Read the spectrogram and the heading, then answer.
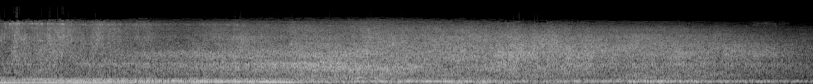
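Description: airplane passing overhead

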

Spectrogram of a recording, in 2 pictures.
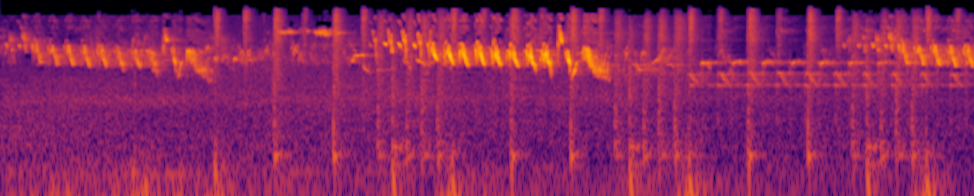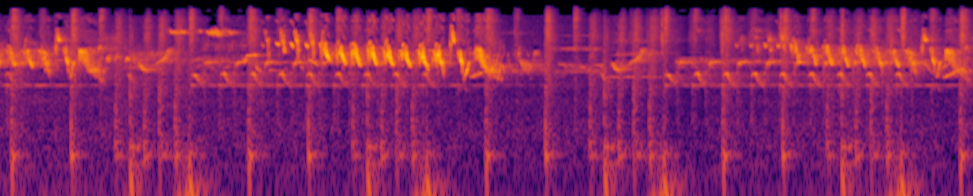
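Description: bird call

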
